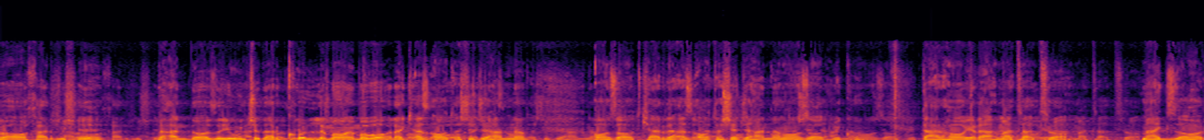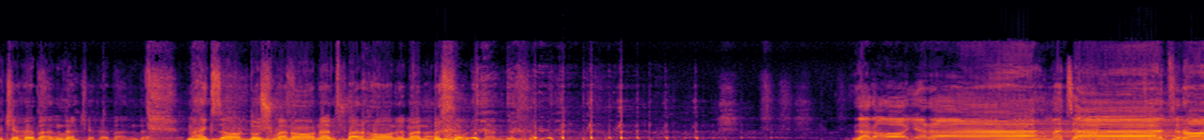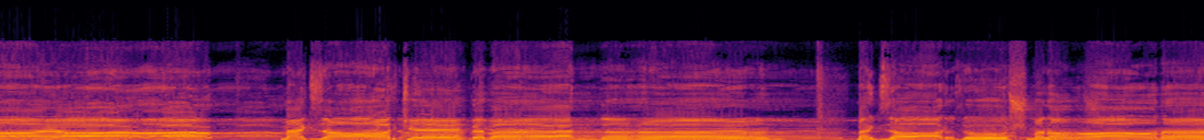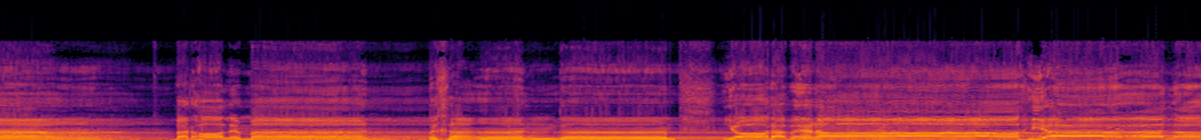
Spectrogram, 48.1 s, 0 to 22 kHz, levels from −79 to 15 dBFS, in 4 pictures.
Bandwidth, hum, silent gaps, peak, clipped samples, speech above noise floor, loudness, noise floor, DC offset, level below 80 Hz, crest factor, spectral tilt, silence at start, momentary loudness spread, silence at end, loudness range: 16.5 kHz; none; none; 0 dBFS; 0.4%; 36 dB; -9 LUFS; -45 dBFS; under 0.1%; -50 dBFS; 10 dB; -4.5 dB/octave; 0 s; 12 LU; 0 s; 6 LU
